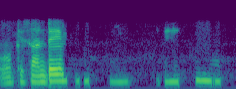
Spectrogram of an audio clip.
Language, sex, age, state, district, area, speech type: Telugu, male, 18-30, Andhra Pradesh, Chittoor, rural, conversation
